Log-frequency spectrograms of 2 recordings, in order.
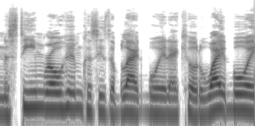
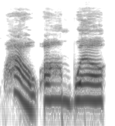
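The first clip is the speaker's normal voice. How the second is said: higher-pitched imitation of a condescending interviewer; mock condescension; 7 semitones higher, slower than usual. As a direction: mimic someone talking down to another. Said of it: "talking to that girl like she was dumb".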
